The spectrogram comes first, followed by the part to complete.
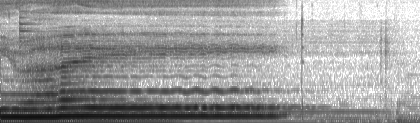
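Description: A live band holding the final chord of a song, with a sung note wavering slightly on top. The chord moves once about half a second in and dies away about three seconds in.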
